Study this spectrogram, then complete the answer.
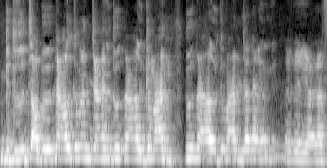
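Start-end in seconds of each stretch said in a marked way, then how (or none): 0.1-5.0 put-on Austrian accent, pushed out. Showing a set of voice impressions, starting with an Arnold impression. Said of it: "the first one I'm gonna do is Arnold".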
